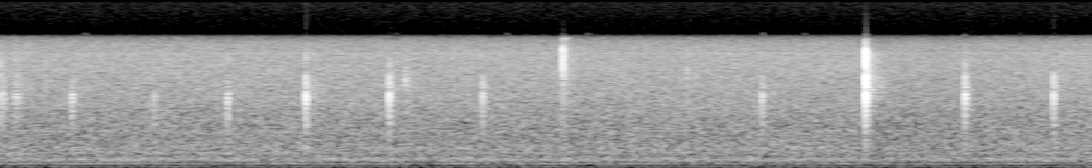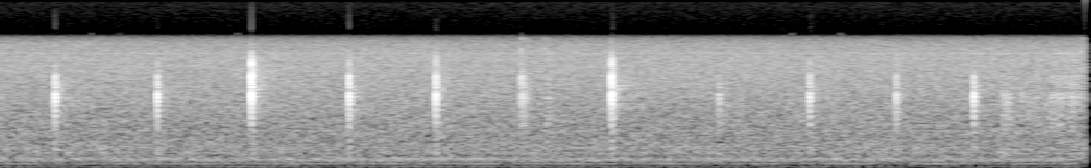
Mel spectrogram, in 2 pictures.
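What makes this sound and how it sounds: A porcelain pestle taps inside a small, empty white porcelain mortar held in the palm. It makes a steady series of short, bright, high clicks with almost no ring, over a faint low hum.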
